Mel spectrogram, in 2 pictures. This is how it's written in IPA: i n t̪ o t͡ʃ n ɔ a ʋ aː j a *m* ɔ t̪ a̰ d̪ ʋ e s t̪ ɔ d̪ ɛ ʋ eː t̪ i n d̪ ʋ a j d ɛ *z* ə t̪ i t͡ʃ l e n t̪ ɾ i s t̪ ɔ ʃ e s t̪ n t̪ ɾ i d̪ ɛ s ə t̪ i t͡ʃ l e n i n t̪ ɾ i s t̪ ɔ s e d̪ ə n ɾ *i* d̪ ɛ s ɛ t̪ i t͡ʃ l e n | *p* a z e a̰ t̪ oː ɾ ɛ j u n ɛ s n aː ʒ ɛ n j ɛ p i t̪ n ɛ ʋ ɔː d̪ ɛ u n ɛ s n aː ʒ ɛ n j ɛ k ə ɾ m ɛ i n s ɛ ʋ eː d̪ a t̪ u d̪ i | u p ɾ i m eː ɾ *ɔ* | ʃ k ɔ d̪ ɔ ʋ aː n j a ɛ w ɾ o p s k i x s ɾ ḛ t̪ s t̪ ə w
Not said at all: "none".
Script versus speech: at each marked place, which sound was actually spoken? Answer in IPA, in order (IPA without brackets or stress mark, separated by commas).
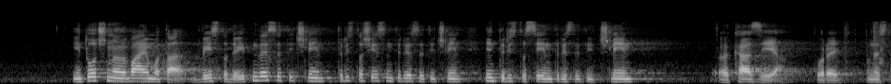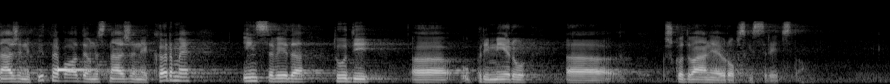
m, s, i, k, u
